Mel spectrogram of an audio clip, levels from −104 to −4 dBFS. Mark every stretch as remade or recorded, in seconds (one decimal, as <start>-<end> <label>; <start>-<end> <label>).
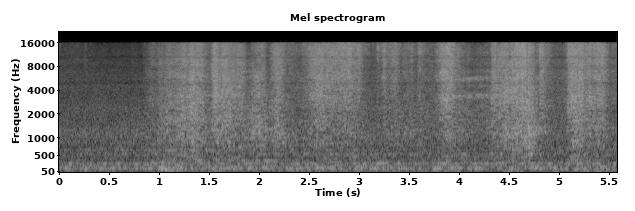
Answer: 0.0-5.6 recorded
